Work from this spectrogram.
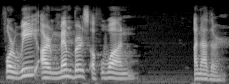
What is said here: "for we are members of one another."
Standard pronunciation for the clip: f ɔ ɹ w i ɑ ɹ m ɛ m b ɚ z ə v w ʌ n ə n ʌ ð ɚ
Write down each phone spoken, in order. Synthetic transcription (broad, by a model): f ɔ ɹ w i ɑ ɹ m ɛ m b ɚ s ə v w ʌ n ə n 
